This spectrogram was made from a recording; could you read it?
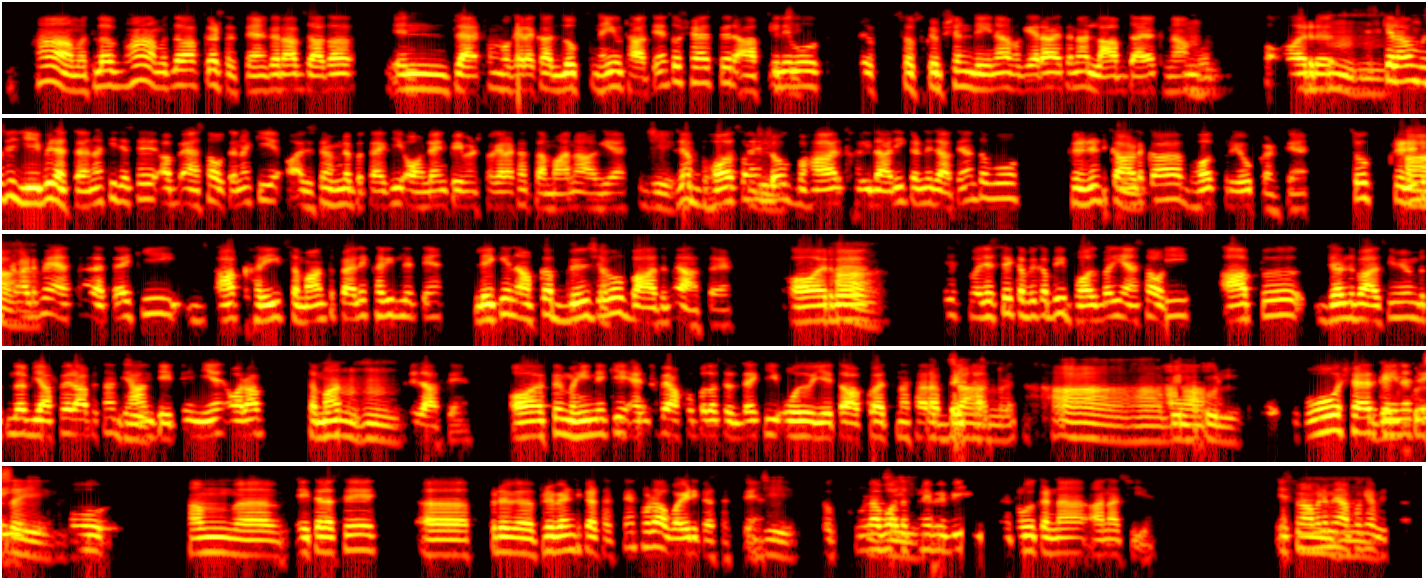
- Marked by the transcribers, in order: static; tapping; in English: "पेमेंट्स"; in English: "एंड"; distorted speech; in English: "प्रव प्रिवेंट"; in English: "अवॉयड"; in English: "कंट्रोल"; other background noise
- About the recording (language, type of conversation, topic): Hindi, unstructured, आपके अनुसार पैसे बचाने का सबसे आसान तरीका क्या है?
- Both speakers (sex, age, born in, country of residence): male, 18-19, India, India; male, 30-34, India, India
